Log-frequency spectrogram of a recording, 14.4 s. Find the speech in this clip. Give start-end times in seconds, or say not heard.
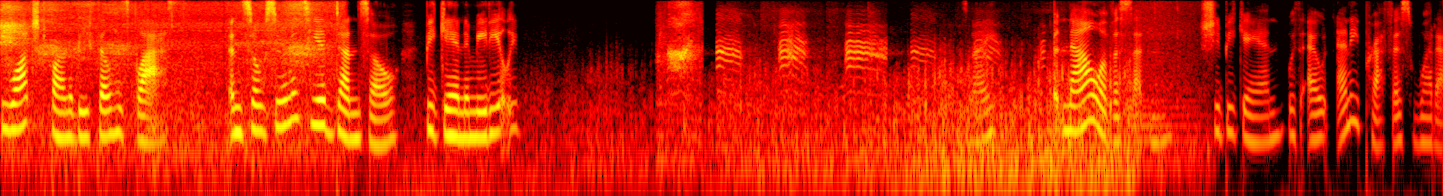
0.0-5.2, 9.7-14.3.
